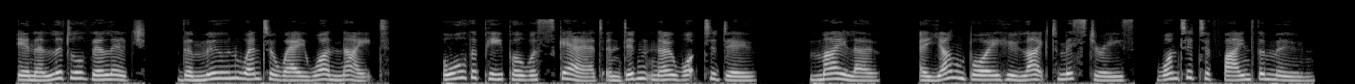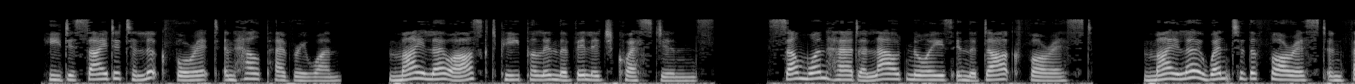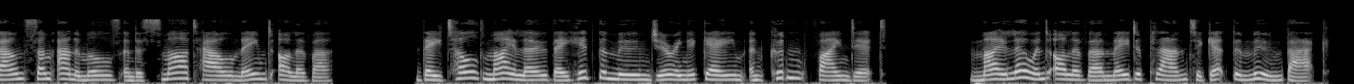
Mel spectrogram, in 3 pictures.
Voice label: ESL Short Stories for Kids Beginner SLOW Reading; The Mystery of the Missing Moon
